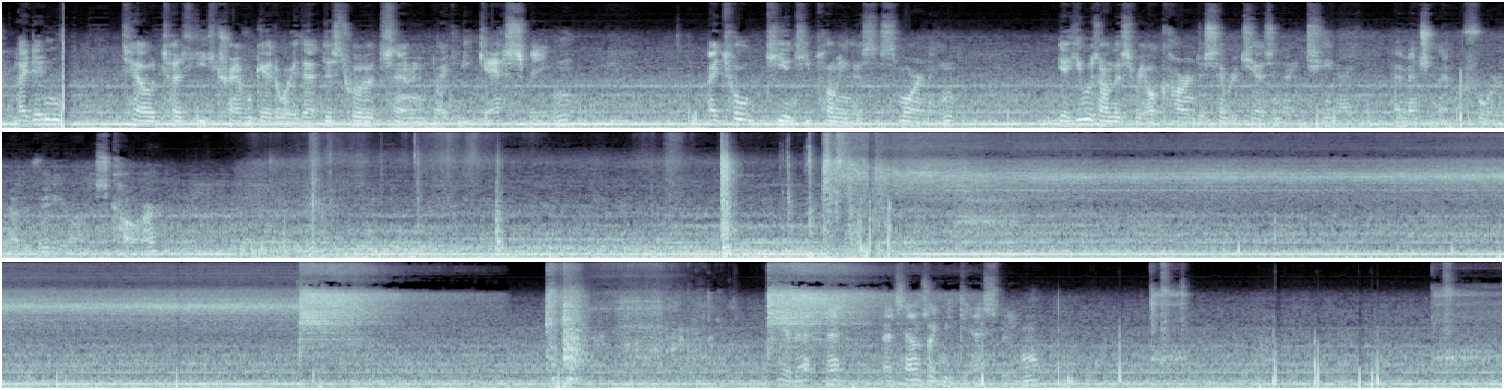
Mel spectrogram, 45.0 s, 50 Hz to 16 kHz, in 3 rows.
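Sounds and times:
railcar low hum: 0.0 - 45.0
train toilet flushing hiss: 23.2 - 39.9, 44.3 - 45.0.

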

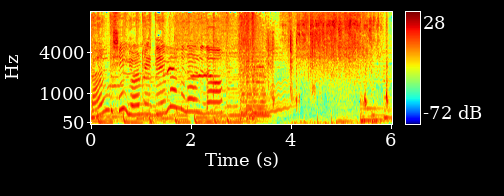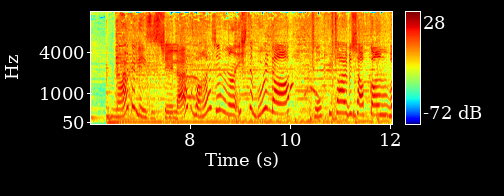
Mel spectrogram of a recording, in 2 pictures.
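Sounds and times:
background music: 0.0 - 3.9, 5.3 - 12.0.

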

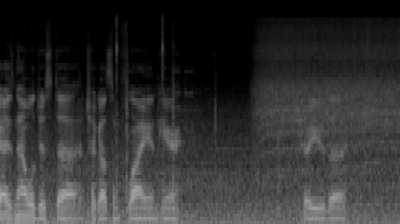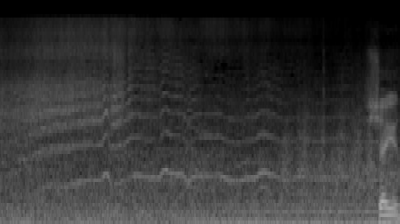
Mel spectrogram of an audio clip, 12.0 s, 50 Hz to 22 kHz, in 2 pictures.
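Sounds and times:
quadcopter motors high whine: 3.8 - 12.0.

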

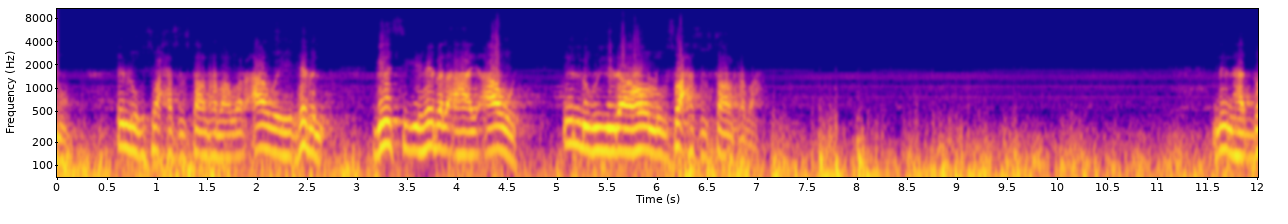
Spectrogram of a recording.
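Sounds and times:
wind buffeting a microphone: 0.0 - 12.0.

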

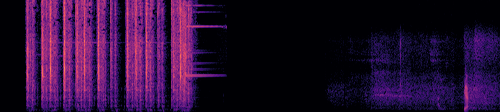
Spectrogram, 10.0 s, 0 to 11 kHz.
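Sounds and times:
typewriter keystrokes: 0.5 - 3.9
typewriter carriage bell: 0.5 - 4.6.

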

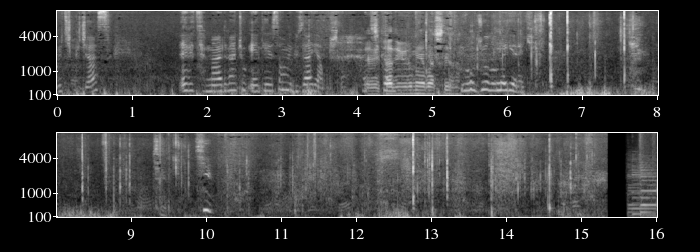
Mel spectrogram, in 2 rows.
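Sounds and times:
footsteps on stone steps: 8.3 - 15.4
scuffs and clicks: 8.3 - 15.4
guitar music: 15.6 - 16.0.

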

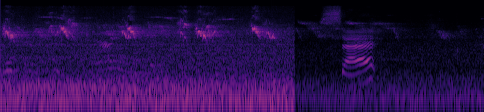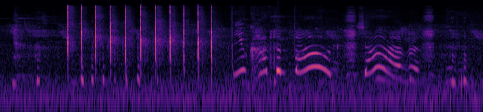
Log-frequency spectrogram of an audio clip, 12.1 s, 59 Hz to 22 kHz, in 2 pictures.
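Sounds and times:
toddler clapping hands: 6.9 - 9.0.

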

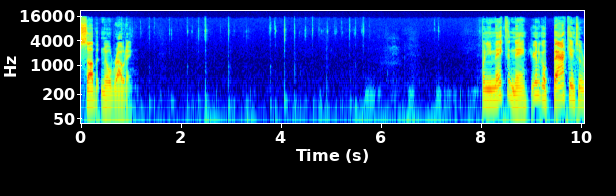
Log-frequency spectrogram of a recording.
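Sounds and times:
keystrokes on computer keyboard: 1.2 - 5.8.

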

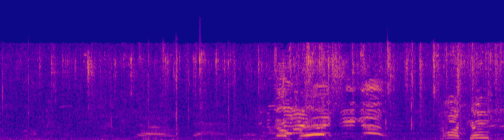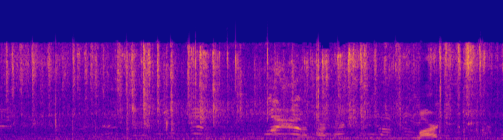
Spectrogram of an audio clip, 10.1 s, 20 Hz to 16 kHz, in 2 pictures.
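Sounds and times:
voices calling out: 0.0 - 10.0
steady low rumble: 4.0 - 10.0.

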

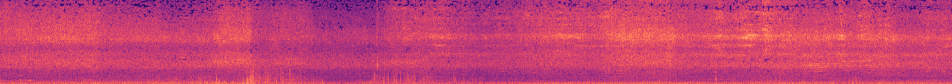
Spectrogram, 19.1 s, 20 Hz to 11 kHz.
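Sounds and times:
surrounding car traffic: 0.0 - 19.0.

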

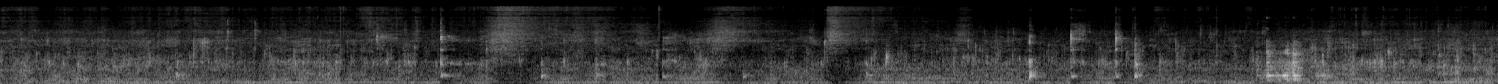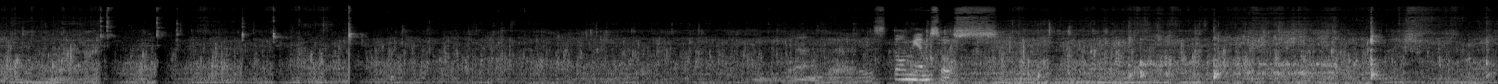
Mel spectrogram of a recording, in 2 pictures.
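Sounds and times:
broth bubbling in wok: 0.0 - 29.9.

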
